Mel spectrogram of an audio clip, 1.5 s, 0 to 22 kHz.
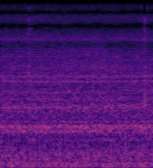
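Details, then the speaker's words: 2000 BMW E38 740iL cabin blower after replacing the blower motor and blower resistor: a steady airflow rush with a faint constant hum, no ticking, scraping or wobble; it runs smoothly. "Yay, she works like she's supposed to. So you can hear the blower."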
